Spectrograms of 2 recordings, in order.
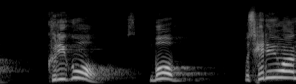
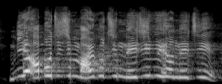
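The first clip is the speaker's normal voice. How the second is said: higher and louder frustrated retort; mock protest; 7 semitones higher, 6 dB louder than usual. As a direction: huff back like a fed-up young man. (답답해서 언성 높이는 청년)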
